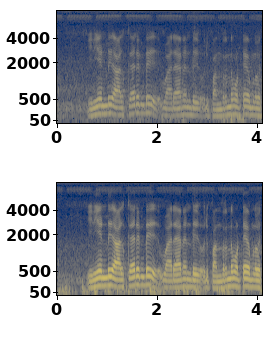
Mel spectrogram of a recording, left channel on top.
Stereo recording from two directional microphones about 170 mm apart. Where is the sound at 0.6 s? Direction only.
40° right (ahead or behind).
